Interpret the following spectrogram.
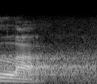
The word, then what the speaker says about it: আল্লাহ: আল্লাহ এই উচ্চারণটা আমাদের অনেকের হয় না, কেউ বলে না আল্লাহ। আল্লাহ পাকের উচ্চারণটা হচ্ছে, আল্লাহ পাকের নাম উচ্চারণ হচ্ছে আল্লাহ। মুখটা একটু গোল হয়ে যাবে, বলেন আল্লাহ আল্লাহ।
